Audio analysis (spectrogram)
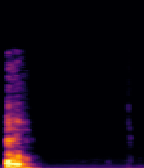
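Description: A single short cough, loud and close, from a person with a cold, followed by near silence with a faint steady hum.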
